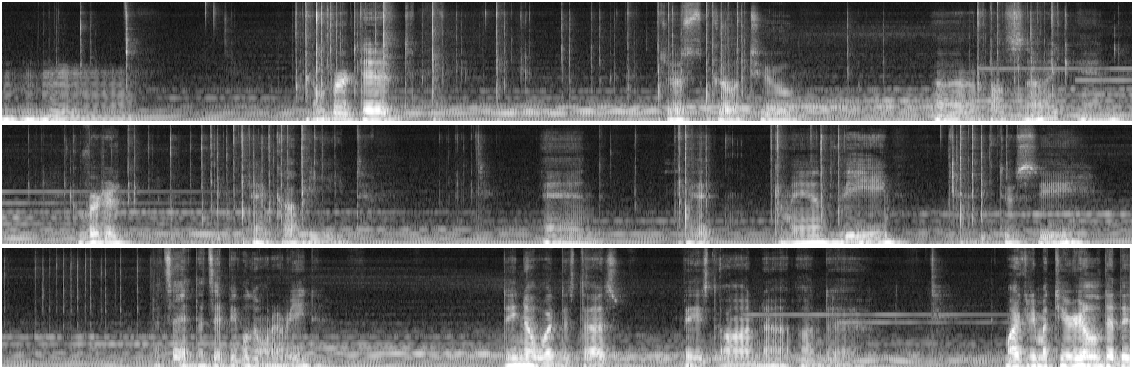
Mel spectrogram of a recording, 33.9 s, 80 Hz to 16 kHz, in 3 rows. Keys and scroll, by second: 0.5 super+a, 0.8 super+BackSpace, 2.9-4.8 typing, 6.1 shift+Return, 6.2 shift+j, 6.5 shift+u, 8.4 shift+space, 9.7 shift+b, 13.9 shift+space, 14.0 shift+c, 18.3-20.7 typing.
